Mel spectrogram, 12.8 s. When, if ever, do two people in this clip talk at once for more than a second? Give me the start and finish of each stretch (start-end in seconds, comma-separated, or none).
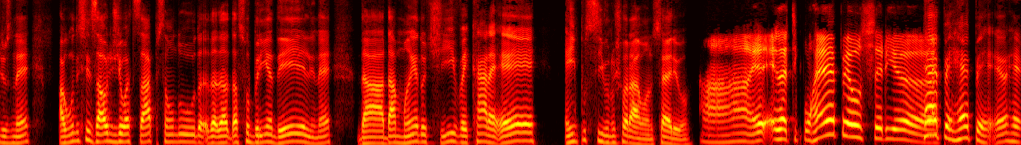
none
